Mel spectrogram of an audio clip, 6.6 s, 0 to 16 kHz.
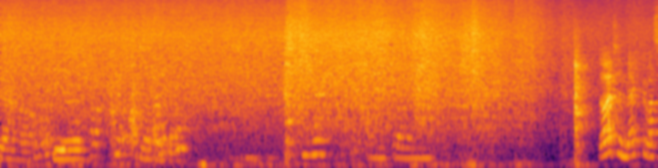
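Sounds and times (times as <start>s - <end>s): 
faint murmured voices: 0.0s - 2.0s
speech: 0.0s - 2.1s, 3.0s - 4.8s, 6.0s - 6.5s
wooden spoon stirring a full simmering pot: 0.0s - 5.7s
pot simmering with steady bubbling hiss: 0.0s - 6.5s.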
